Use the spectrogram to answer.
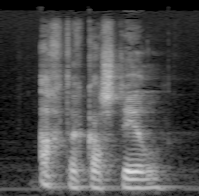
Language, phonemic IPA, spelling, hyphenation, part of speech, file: Dutch, /ˈɑx.tər.kɑˌsteːl/, achterkasteel, ach‧ter‧kas‧teel, noun, Nl-achterkasteel.ogg
- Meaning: aftcastle; raised structure on the stern of a ship, covered by the poop deck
